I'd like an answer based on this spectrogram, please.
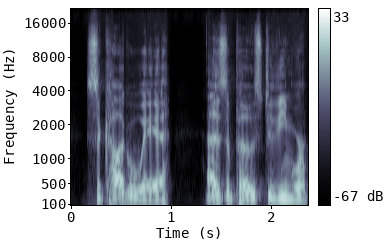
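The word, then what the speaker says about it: Sacagawea: consistent in indicating that the third syllable is always pronounced with a hard G. This is one of several reasons for the current preference among nearly all historian scholars for the spelling sakagua as opposed to the more popularized sakawia.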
